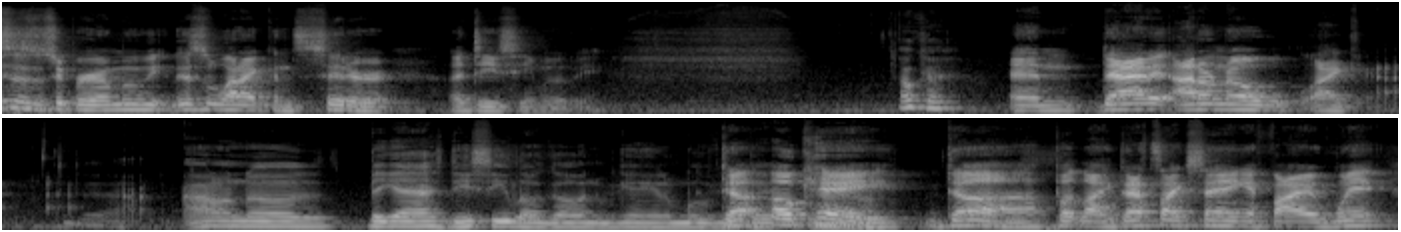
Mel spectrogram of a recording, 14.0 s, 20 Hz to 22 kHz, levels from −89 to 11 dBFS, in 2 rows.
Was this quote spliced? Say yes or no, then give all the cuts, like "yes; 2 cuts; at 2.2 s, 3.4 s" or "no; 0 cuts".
no; 0 cuts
